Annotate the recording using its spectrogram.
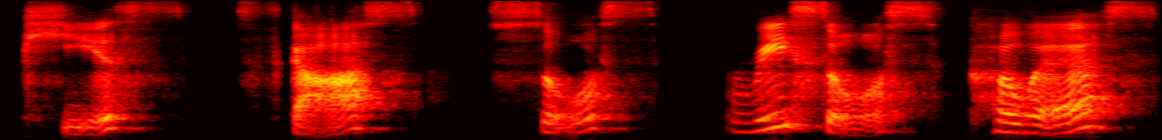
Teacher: where the r is a schwa we're not really hearing that letter R it's an unstressed sound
